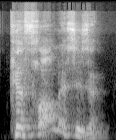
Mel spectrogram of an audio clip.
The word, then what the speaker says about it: Catholicism: So that's why stress, when you say Catholicism, it's not Catholicism, it's Catholicism. So we say Catholicism.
